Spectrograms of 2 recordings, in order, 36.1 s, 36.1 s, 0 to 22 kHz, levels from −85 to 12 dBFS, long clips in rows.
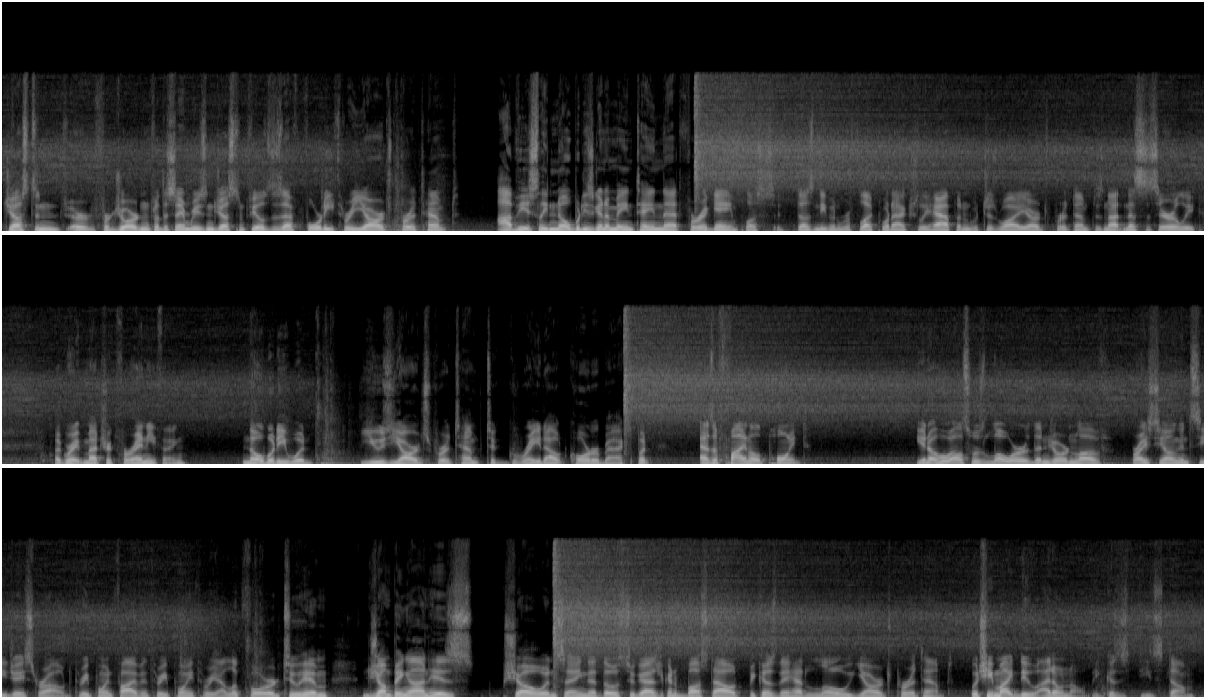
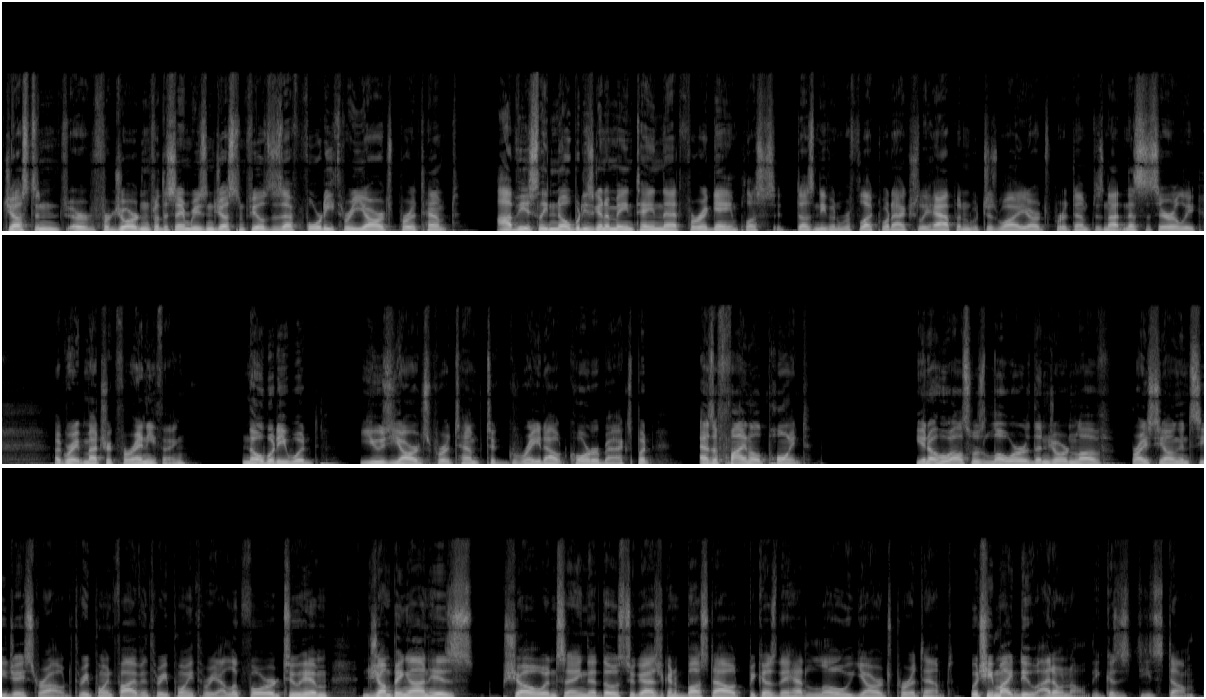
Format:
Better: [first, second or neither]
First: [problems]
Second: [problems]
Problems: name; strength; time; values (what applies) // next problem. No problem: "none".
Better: second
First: hiss; noticeable; throughout; 15 dB below the speech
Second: none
